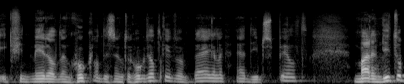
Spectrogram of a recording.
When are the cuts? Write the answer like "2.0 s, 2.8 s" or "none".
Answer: 0.9 s, 1.2 s, 1.6 s, 2.0 s, 2.3 s, 2.6 s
